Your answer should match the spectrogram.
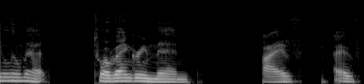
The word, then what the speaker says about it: Lumet: were on the episode i think it's cindy sidney lumay okay so not french sydney lumet 12 angry men i've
